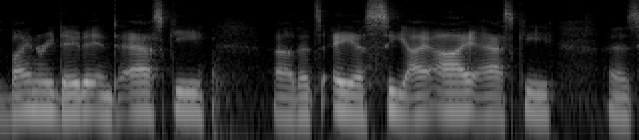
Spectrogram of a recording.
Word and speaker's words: ASCII: That's ASCII. ASCII is how I pronounce it.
